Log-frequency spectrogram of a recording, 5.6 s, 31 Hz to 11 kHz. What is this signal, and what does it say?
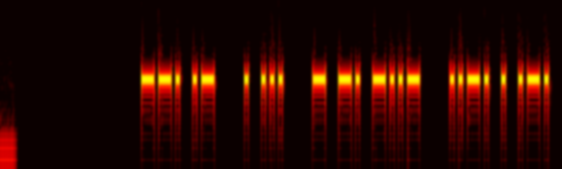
Morse code, heard as a keyed tone, about 28 wpm, 700 Hz. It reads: GA ES TNX FER
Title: Practice QSO - Exchange 1 - Beginning - 28wpm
